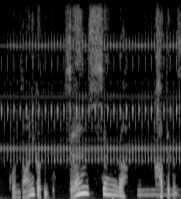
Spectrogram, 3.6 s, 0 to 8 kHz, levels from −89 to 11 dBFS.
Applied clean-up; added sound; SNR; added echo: classical method spectral subtraction.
